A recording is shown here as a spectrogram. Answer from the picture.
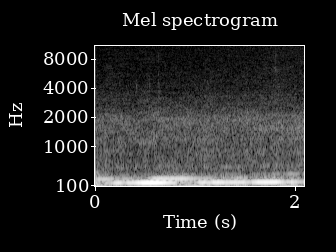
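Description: A low, steady hum made of a few sustained low tones. One tone drops out and returns partway through.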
